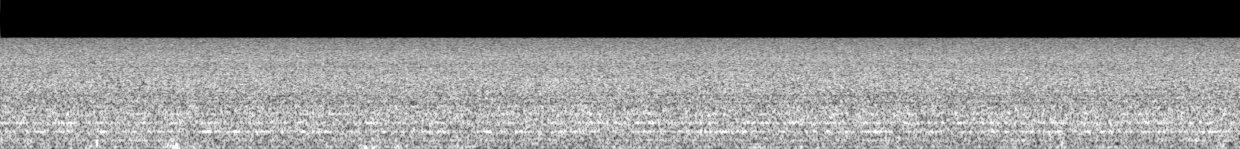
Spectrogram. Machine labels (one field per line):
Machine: fan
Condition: normal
